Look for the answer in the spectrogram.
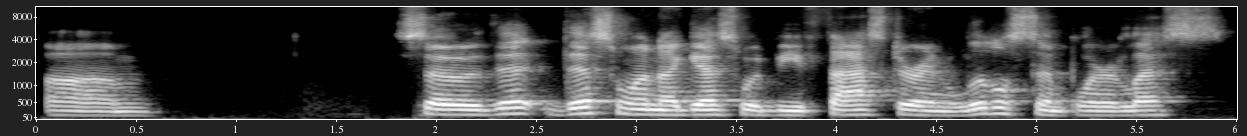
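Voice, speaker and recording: A man's voice: mid-range voice, fairly even intonation, slow. A man co-hosting a casual chat over a video call, rambling and hesitant with many fillers. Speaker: co-host.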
